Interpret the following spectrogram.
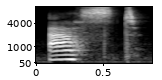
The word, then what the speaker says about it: asked: I said, my host mom asked me. What is happening here? The K really gets just forgotten in this word.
